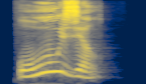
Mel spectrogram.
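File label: "knot", Russian; bukvar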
